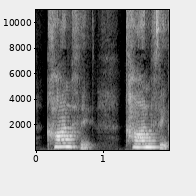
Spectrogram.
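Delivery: first-syllable stress on conflict. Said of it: "put the stress on the first syllables".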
